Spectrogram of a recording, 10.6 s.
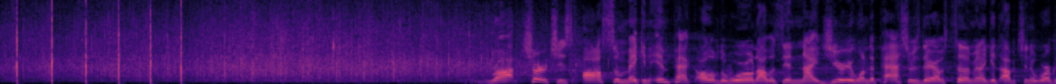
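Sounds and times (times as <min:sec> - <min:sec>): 
audience hand clapping: 0:00.0 - 0:06.2
speech: 0:04.8 - 0:10.5.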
